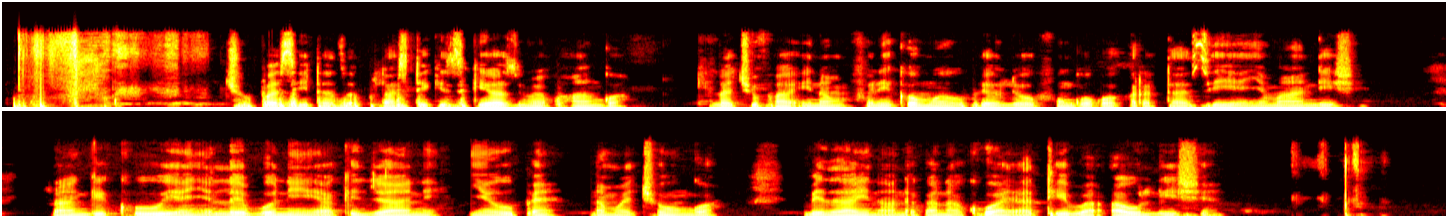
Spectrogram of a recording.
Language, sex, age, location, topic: Swahili, male, 25-35, Kisii, health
